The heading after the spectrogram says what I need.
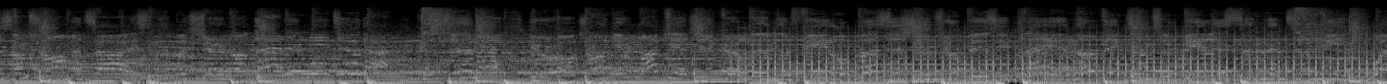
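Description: A train of clicks runs from 7.31 s to 13.82 s, about a hundred evenly spaced pops at 13.7 per second, well above the audio, likely from electrical interference.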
